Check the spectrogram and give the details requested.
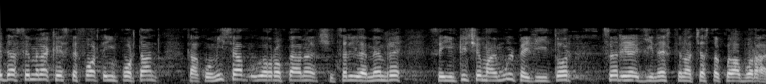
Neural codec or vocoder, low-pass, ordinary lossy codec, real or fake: vocoder, 44.1 kHz, 128 mel bands, Pupu-Vocoder; 5.4 kHz; none; fake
